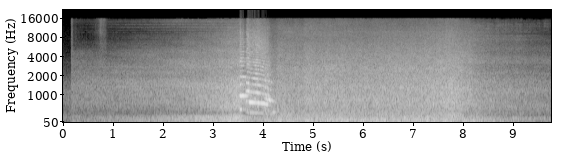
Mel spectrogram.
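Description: Southeastern Class 395 'Javelin' electric train passing: its rush builds, a short horn blast about three and a half seconds in falls in pitch as it goes by, then the steady noise of the passing carriages fades near the end.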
